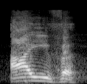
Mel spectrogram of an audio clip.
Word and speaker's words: I've: I've, porque es la letra B. Rima con el número 5, five.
